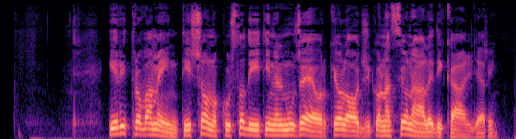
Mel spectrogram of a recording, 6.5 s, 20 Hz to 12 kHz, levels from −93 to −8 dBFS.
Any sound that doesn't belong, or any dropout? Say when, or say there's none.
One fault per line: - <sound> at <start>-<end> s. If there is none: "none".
none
